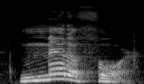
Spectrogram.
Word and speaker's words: metaphor: It has that PH there for the F sound, like an F. Metaphor.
